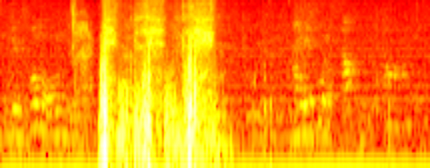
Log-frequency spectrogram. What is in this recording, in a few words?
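"ring", spoken word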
